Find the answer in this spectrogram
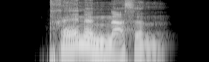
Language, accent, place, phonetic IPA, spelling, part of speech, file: German, Germany, Berlin, [ˈtʁɛːnənˌnasm̩], tränennassem, adjective, De-tränennassem.ogg
- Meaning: strong dative masculine/neuter singular of tränennass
